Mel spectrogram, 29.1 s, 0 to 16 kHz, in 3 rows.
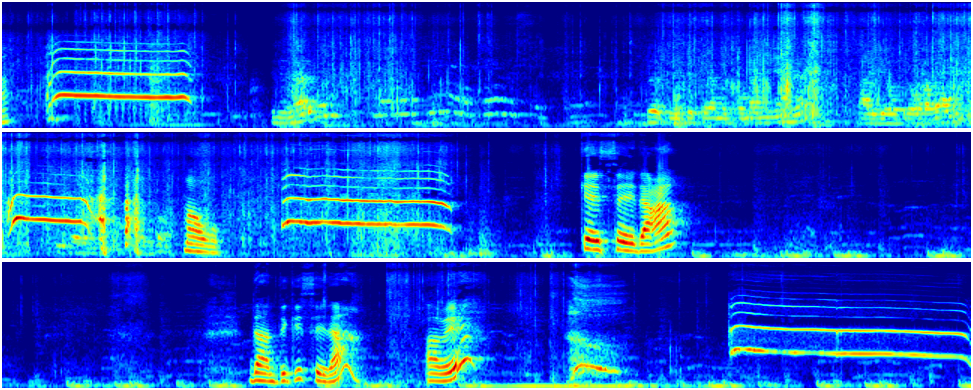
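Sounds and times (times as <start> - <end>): tissue paper rustling: 0.0 - 14.4, 23.2 - 25.3
woman squealing: 0.4 - 2.1, 9.7 - 11.0, 12.4 - 14.3, 26.6 - 29.0.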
